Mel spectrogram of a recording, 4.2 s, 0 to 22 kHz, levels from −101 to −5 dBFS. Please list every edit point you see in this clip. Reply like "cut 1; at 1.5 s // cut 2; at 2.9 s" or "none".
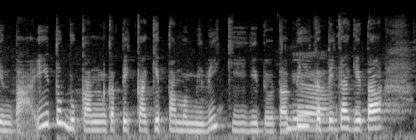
none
